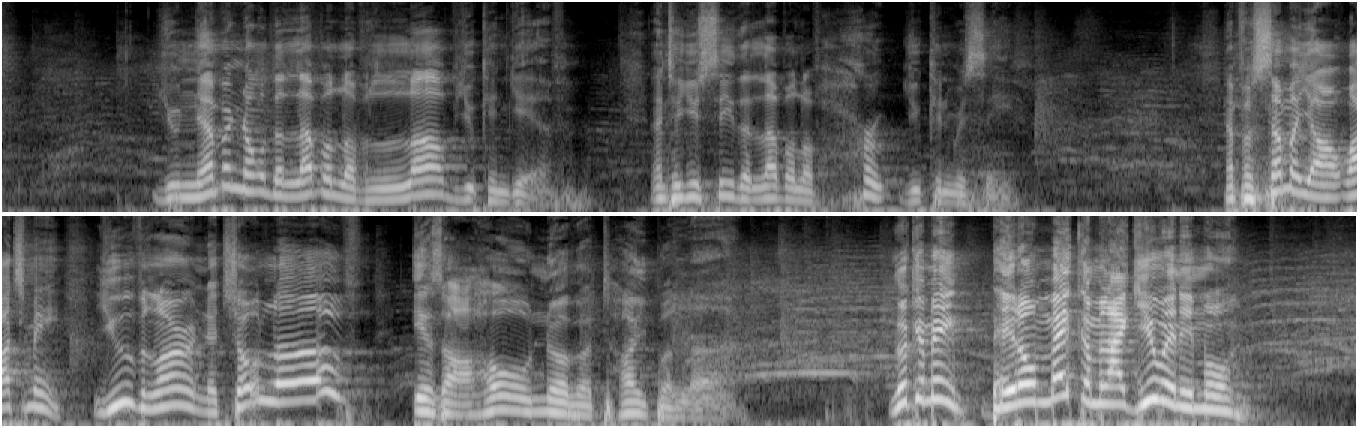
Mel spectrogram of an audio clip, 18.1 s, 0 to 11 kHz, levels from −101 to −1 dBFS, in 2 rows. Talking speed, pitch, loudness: 165 wpm, 170 Hz, -22 LUFS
